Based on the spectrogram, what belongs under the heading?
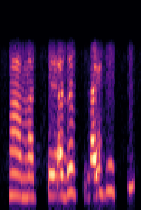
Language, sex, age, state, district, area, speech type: Kannada, female, 18-30, Karnataka, Gadag, rural, conversation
